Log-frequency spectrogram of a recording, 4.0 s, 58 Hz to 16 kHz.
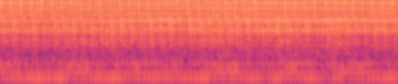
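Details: Peugeot 205 rally car, first start after a 4-month rebuild with a new 206/306/Saxo flywheel and new clutch, firing order tried as 1-3-4-2, ignition timing not yet set: uneven, lumpy, stumbling idle; rough idle.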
